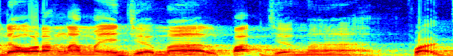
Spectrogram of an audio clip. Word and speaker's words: Jamal: Pak Jamal. Itu seharusnya bacanya panjang. Jadi kalau Jamal. nah, seharusnya seperti itu. Jadi kalau kita hanya ngomong, "Ya, Pak Jamal." Kalau Iya. didengar orang-orang Arab, wah itu dikira unta nanti.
